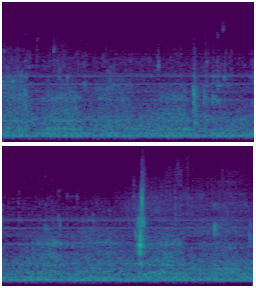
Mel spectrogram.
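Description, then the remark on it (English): Sodas are opened carefully and poured: a quiet, steady fizzing pour runs throughout, with a faint hiss of bubbles and a couple of small clinks or drips, one sharper near the end. No one talks. “by opening these sodas very carefully this time. And we are going to pour very ASMR-ly.”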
